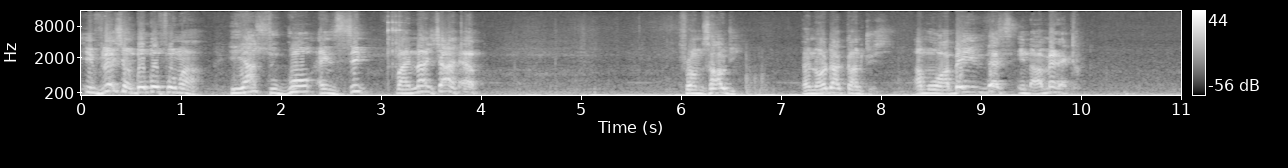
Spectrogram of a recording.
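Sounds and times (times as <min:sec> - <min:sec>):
steady low rumble: 0:01.2 - 0:11.0.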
